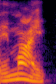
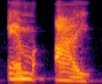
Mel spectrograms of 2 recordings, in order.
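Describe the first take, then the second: First: The two words are linked smoothly without a pause. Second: The two words are said separately with a pause. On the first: The speaker calls it right. "você junta" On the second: The speaker calls it wrong. "assim, pausadamente"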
